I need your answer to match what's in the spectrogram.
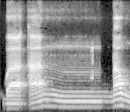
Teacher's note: allahnya dibaca tebal karena harakat di depannya fathah. Lam fathah berdiri mad thobi'i panjang dua harakat.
